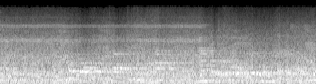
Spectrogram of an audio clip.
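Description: Steady exhibition-hall background noise: a constant hum and hiss with a thin high whine, and voices of people talking in the distance.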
